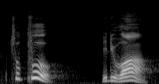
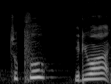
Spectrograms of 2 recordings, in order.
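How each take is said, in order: First: It is said in a stern, scolding tone. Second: It is said in a sweet, affectionate tone. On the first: The dog is misbehaving and not listening. "말을 안 들을 때면" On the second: The dog is adorable and will be petted. "마냥 귀여울 때는"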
